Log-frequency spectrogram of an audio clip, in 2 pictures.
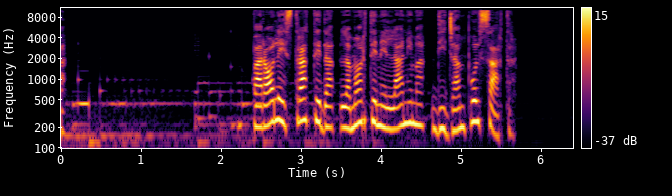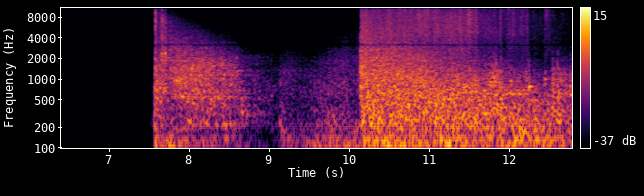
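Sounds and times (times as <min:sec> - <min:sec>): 
speech: 0:02.4 - 0:05.7
heavy cannon blasts: 0:07.6 - 0:12.7.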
